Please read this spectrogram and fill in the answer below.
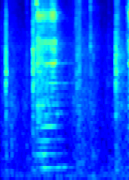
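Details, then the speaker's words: Title MTB gyro detangler fitted to a steel full-suspension trail MTB: short squeaky rubbing bursts as the bars turn while holding the rear brake, as pressure between the inner and outer gyro rings creates friction, making steering feel tight. "It creates friction. And basically what that means is you can feel it while you're holding the brake and you're kind of like turning."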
